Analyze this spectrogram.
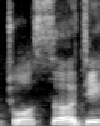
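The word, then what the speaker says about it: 着色剂: 착이라고 우리가 들러붙다는 표현을 할 땐 주어라고 발음합니다. 주어 써지 허 쩌광지 쩌광은 햇빛을 차단하는 제 뭐 태양 뭐라고 해야 될까?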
